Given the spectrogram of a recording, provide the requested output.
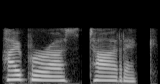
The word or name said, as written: hyperostotic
